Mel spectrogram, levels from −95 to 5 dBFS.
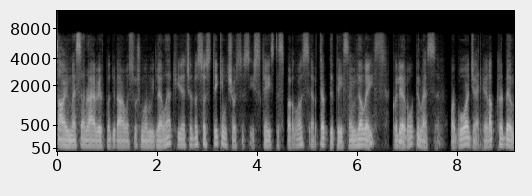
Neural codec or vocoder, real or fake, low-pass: codec, 16 kHz, 0.5 kbps, FreqCodec, larger model; fake; 7.2 kHz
